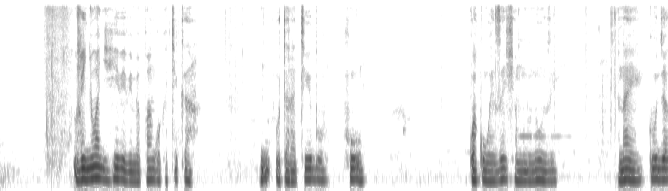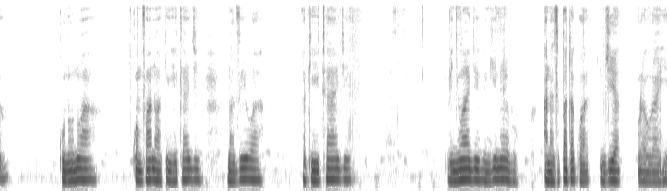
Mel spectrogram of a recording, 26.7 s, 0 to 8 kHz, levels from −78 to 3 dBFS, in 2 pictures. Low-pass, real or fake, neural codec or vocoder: 7.2 kHz; real; none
